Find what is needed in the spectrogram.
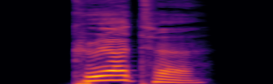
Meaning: inflection of kören: 1. first/third-person singular preterite 2. first/third-person singular subjunctive II
- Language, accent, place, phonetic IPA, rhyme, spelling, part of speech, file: German, Germany, Berlin, [ˈkøːɐ̯tə], -øːɐ̯tə, körte, verb, De-körte.ogg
